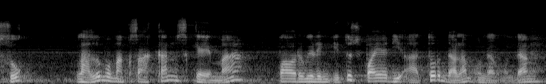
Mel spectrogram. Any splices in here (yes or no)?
no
